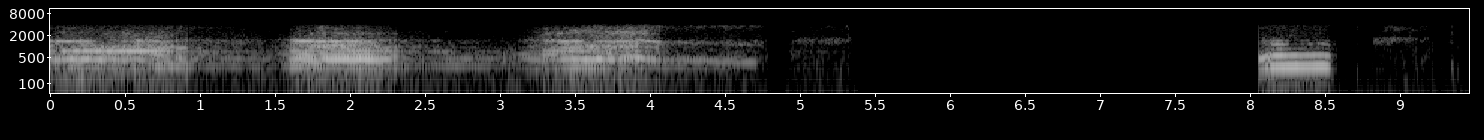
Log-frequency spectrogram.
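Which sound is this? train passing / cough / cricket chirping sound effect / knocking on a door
train passing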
